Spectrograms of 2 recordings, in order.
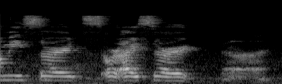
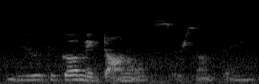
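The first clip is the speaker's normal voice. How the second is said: hushed whisper, barely voiced; 15 dB quieter, faster than usual. Kid whispers to brother about McDonald's, hushed. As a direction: whisper it so parents won't hear. Hungry kids plotting food quietly.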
